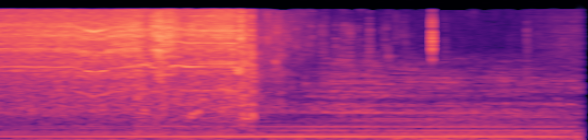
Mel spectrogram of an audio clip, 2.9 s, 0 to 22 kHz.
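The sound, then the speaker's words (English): A power drill whines steadily as it bores into ice, about 8 inches thick, on a frozen river near open water to check how thick it is, loud, its pitch and grinding noise easing partway through as the load shifts, with no one speaking. “drills into the ice nearby to see how thick it is.”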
